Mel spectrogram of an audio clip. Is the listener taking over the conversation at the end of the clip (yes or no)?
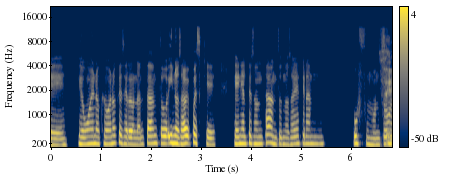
yes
